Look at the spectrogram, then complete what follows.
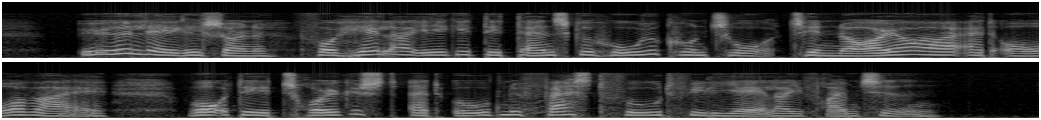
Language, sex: Danish, female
